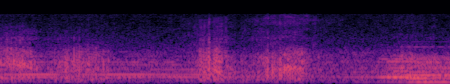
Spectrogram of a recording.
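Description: Figure skate blades scraping across the ice twice, about a second apart, over quiet music.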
